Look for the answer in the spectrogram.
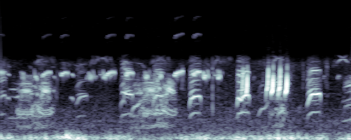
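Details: Quail calling in a busy group, short bright chirps and nasal notes overlapping, with a burst of sharp, louder chirps near the end over a low rumbling background.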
